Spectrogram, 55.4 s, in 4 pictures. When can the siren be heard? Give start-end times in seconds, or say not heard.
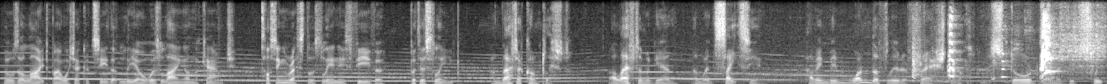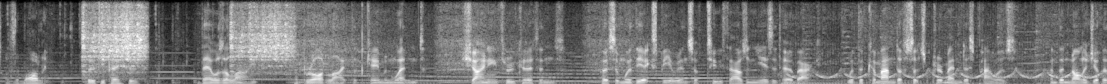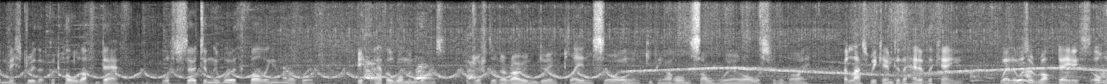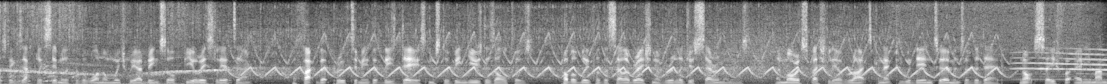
0.0-55.3.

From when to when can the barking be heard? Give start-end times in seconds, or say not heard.
11.4-13.2, 31.2-33.7, 39.8-42.6.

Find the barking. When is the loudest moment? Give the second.
13 s.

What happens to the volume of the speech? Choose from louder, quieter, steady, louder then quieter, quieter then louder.
steady.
